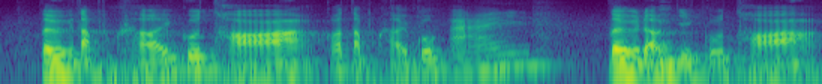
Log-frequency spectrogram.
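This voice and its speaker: A man speaks with ordinary pitch variation while light background noise is heard. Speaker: monk teacher. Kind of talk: dharma lecture. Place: hall. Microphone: handheld.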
